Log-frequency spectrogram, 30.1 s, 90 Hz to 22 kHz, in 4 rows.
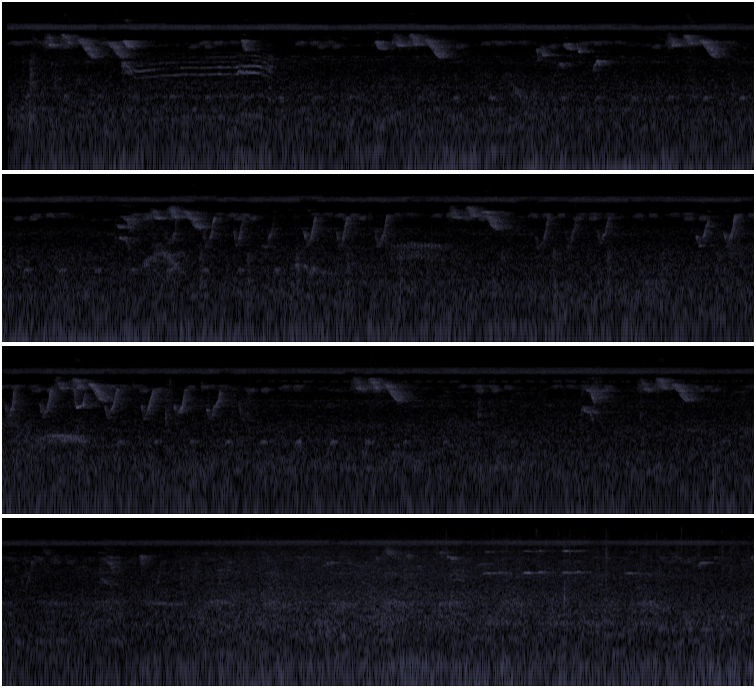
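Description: Small wild birds chirping: short, high, falling notes every second or two, with a few quick runs of rapid ticking, over a steady high-pitched buzz. The calls thin out after about 22 seconds as a soft hiss rises.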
